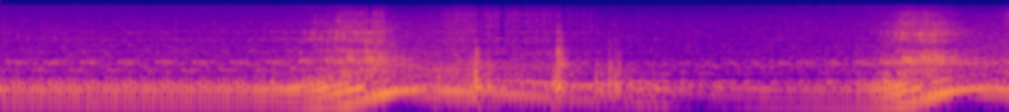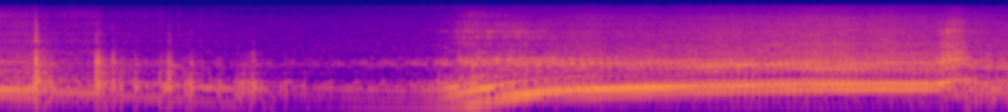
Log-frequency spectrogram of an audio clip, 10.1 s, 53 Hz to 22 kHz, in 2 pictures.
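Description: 2013 Chevrolet Corvette C6's 6.2 L LS3 V8 revved through its dual-mode exhaust with the electronic exhaust valves open. It goes from idle to two short blips, each dropping back with a few crackles, then to a longer rev held high near the end.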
